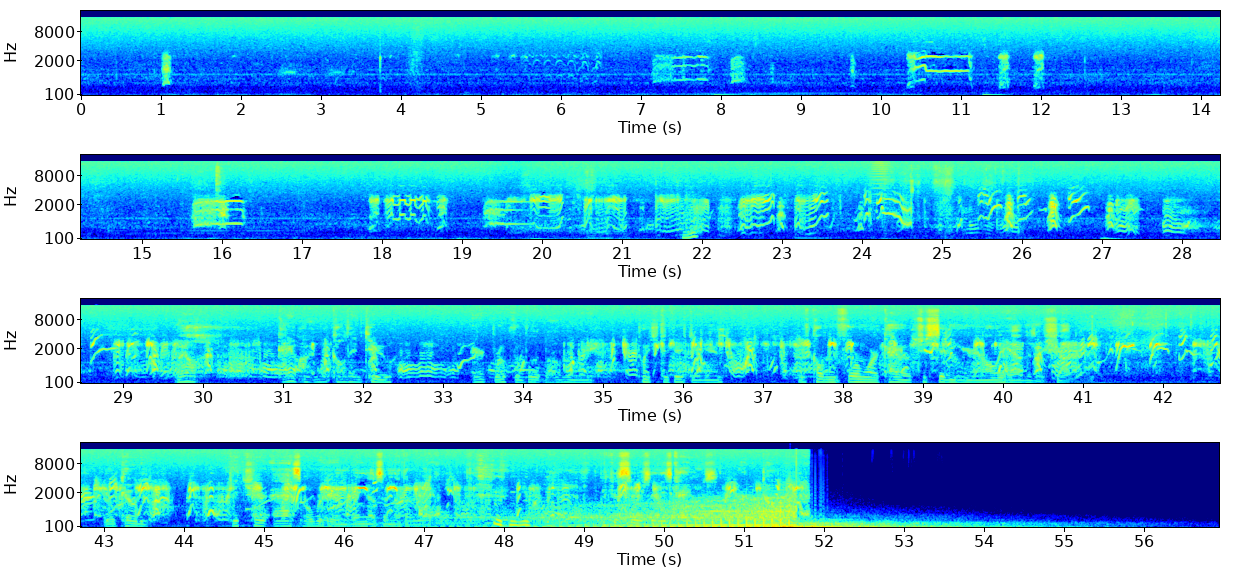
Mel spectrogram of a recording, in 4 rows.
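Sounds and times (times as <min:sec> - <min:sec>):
coyote pup whining cries and yips: 0:05.4 - 0:06.6, 0:07.2 - 0:08.8, 0:09.6 - 0:12.2, 0:15.6 - 0:16.5, 0:17.8 - 0:49.0.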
